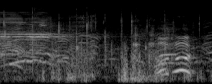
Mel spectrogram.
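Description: Voices shouting across an outdoor football pitch: a loud, high-pitched call that runs into the start and another about a second and a half in.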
